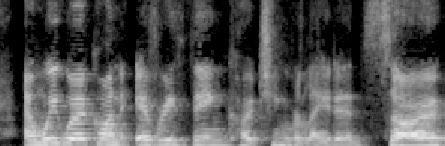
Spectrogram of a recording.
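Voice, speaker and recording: Fairly high in pitch, the woman's voice rises and falls in an ordinary way. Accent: Australian. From Australia, Sydney. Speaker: executive coach. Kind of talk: interview.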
